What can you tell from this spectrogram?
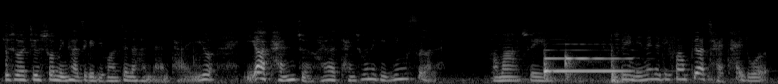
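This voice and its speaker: A woman's voice: medium pitch, fast. A woman piano teacher coaching a student, singing and humming phrases as she explains. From China. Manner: coaching, sings melodies and hums phrases. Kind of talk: piano masterclass instruction. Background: piano playing.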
